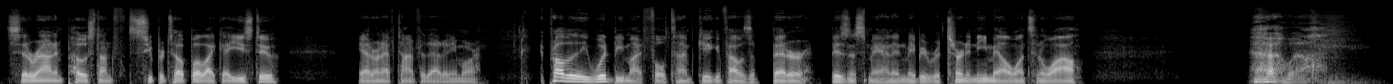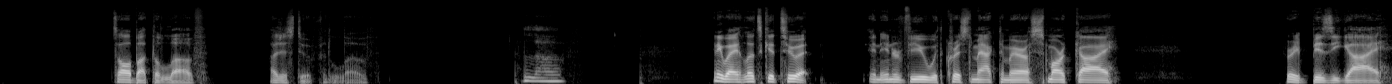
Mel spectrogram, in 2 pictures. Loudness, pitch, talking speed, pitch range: -21 LUFS, 95 Hz, 155 wpm, 85-110 Hz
